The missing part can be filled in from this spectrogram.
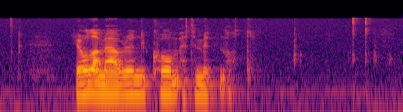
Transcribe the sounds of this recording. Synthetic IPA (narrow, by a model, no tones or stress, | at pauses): jolɑmæʋɾʏnkʰɔmʔɛt̪ʰəmɪt̪n̩ʔɔt̪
